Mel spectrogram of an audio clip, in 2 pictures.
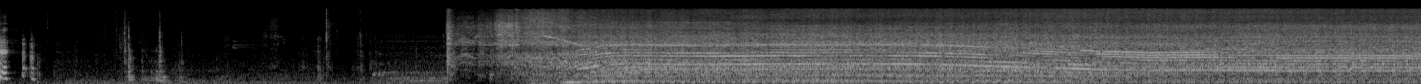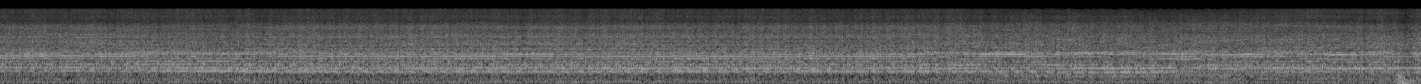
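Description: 1996 Chevy Tahoe engine, freshly wired to dual batteries, starts about four and a half seconds in after a few faint clicks. It runs at a fast idle with a whine that falls in pitch about ten seconds in, then settles to a steady idle.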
